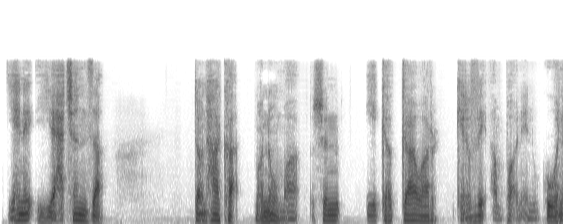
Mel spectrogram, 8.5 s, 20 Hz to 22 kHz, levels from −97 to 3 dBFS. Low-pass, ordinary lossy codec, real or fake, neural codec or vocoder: 7.2 kHz; none; fake; codec, 16 kHz, 0.5 kbps, X-Codec, WavLM features, trained on Multilingual LibriSpeech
